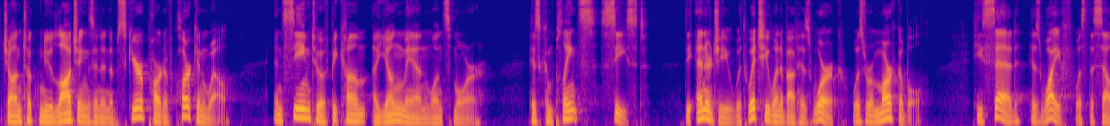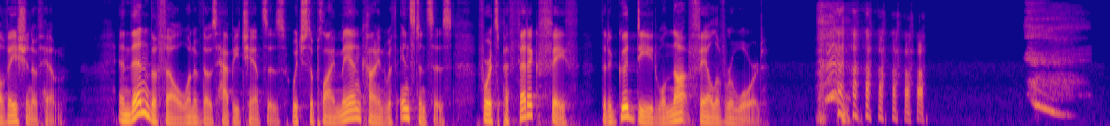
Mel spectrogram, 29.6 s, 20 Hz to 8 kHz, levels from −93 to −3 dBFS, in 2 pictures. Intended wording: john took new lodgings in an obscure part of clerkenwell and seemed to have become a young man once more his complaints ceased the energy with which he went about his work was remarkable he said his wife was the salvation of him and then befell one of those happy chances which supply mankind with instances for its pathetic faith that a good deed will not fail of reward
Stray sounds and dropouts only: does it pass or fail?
fail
